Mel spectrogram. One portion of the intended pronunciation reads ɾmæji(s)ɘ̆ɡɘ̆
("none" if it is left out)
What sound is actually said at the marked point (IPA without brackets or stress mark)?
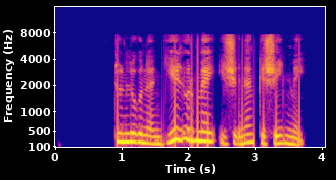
ʃ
